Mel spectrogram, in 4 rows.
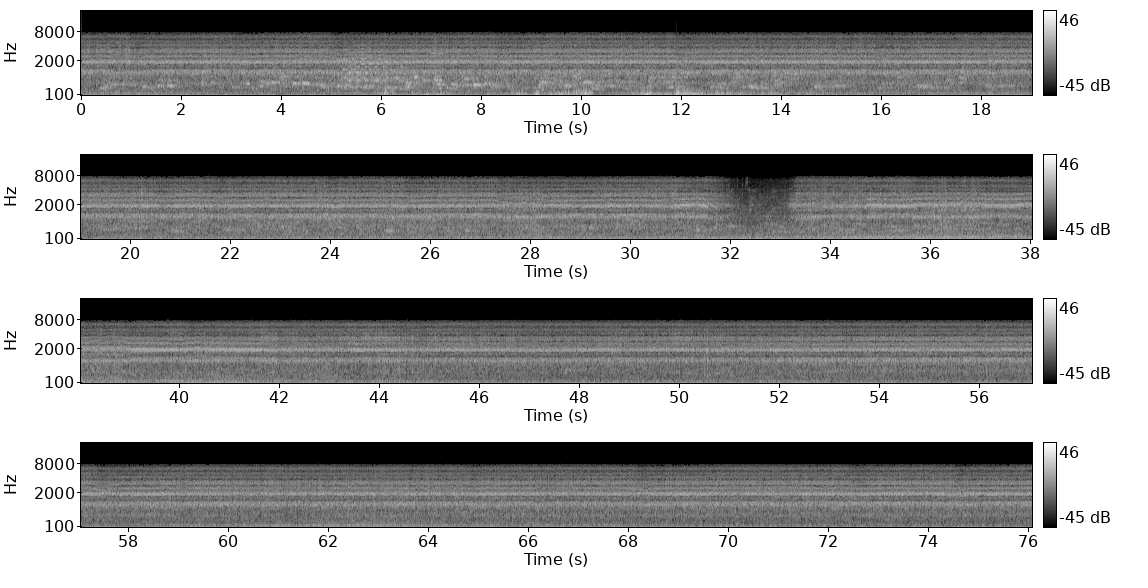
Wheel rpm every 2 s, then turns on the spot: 160, 160, 160, 160, 160, 160, 160, 160, 160, 160, 160, 160, 160, 160, 160, 140, 40, 160, 160, 160, 160, 160, 160, 160, 160, 160, 160, 160, 160, 160, 160, 160, 160, 160, 160, 160, 160, 160.
none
